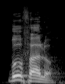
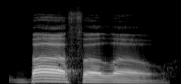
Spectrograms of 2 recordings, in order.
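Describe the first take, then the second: First: The word is said weakly, without projection. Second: The word is said clearly, projected from the belly. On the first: The listener cannot understand the place named. The speaker calls it wrong. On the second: The listener understands at once. The speaker calls it right.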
